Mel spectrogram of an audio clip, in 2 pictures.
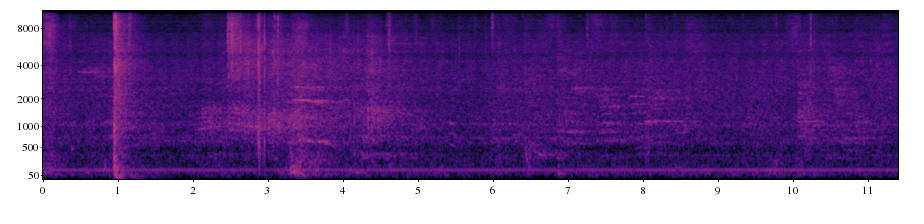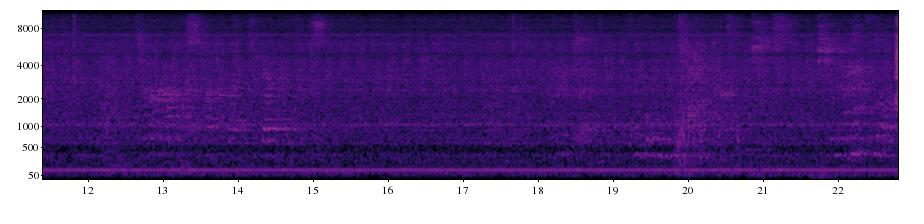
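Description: A gymnast's feet land on a balance beam with a sharp thump about a second in, followed by a second, softer thud a couple of seconds later. A steady low hum and faint distant voices run underneath.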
